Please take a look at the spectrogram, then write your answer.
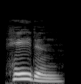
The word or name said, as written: haden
